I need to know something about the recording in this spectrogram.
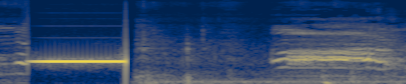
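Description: A loud, steady electronic bleep tone, about half a second long, that cuts off sharply with a click. A quieter voice follows near the end.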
